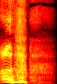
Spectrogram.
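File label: Voice damaged Japanese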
